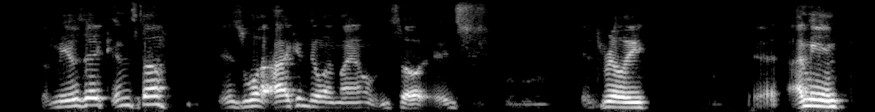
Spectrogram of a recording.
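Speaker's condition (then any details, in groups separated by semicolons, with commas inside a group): Cerebral palsy; quadriplegic from birth, brain injury from brain bleed at birth, arms and legs affected, cannot walk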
